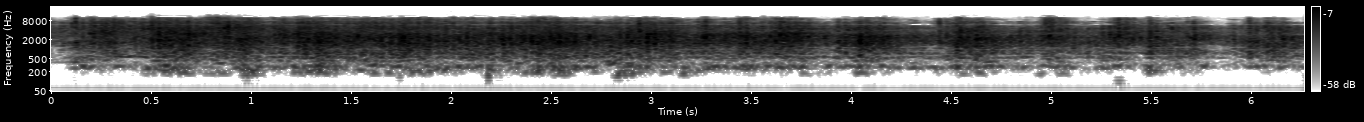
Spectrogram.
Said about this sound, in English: Praise the Lord. Clap for the Lord.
